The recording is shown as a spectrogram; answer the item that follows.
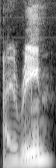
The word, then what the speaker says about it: Irene: But if you're trying to say it in the English pronunciation, many people would refer to her as Irene.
